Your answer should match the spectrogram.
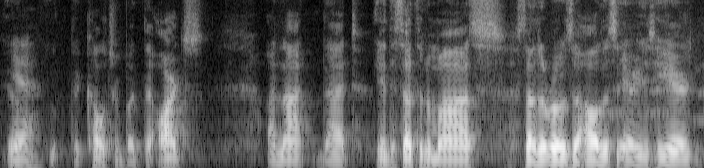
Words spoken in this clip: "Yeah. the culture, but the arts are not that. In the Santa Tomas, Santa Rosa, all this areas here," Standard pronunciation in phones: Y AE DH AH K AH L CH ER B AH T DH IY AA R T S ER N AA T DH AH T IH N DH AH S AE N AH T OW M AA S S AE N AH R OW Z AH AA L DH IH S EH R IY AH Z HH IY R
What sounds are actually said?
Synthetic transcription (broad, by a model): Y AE DH AH K AH L CH ER B AH T DH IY AA R T S ER N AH T DH AH T IH N DH AH S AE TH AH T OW M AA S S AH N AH R OW Z AH AA L DH IH S EH R IY AH Z HH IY R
